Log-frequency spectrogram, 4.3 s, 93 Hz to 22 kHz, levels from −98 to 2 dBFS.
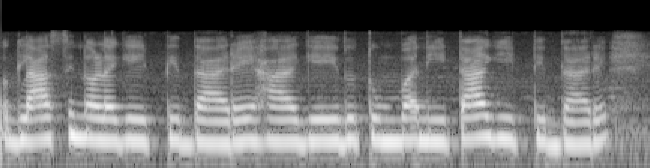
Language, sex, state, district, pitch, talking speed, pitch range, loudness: Kannada, female, Karnataka, Bidar, 230 Hz, 95 wpm, 225-235 Hz, -13 LUFS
